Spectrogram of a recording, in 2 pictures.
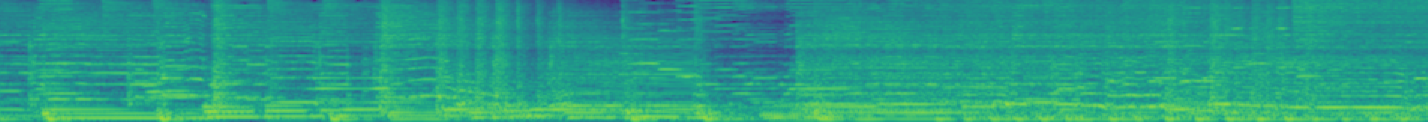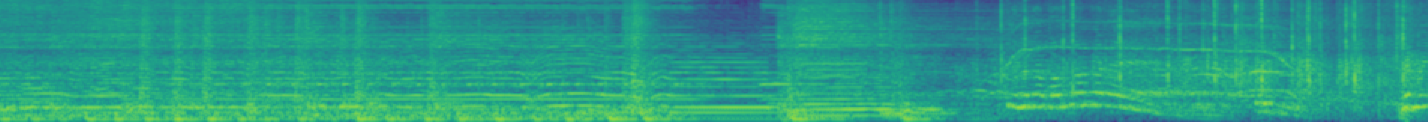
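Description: Live blues band playing the end of a song: electric guitar, bass, drums and harmonica. The music stops about sixteen seconds in, and crowd voices and cheers follow.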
